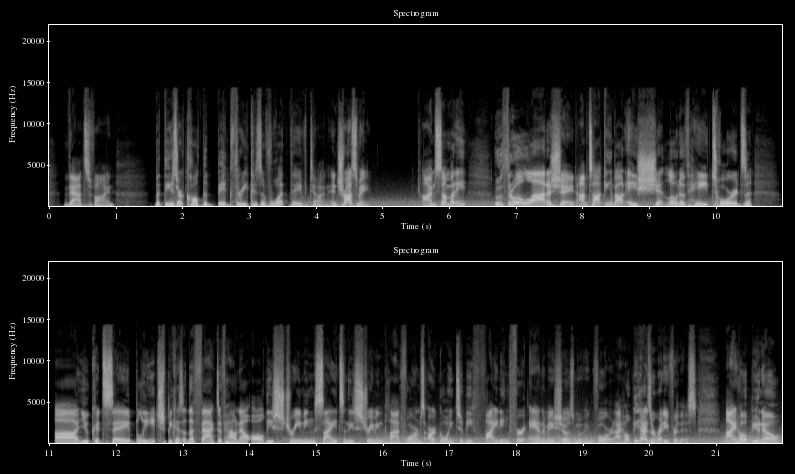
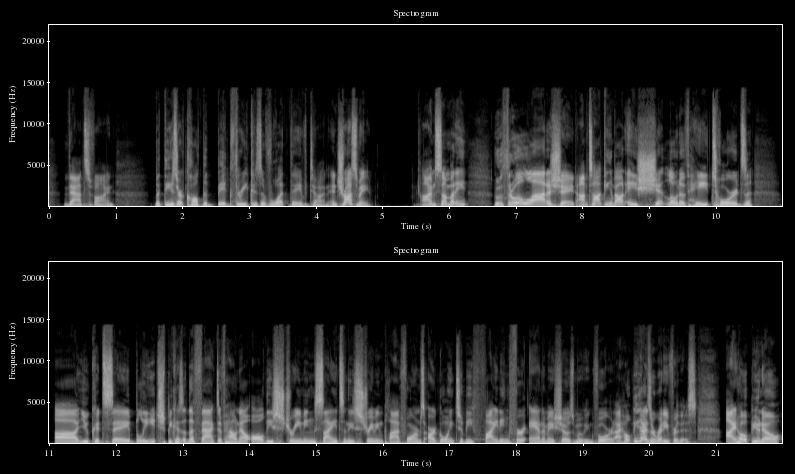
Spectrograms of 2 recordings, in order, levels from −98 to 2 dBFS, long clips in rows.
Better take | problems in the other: second | wind noise on the microphone; occasional gusts; from 3.5 to 10 s and from 14 s on; 15 dB below the speech

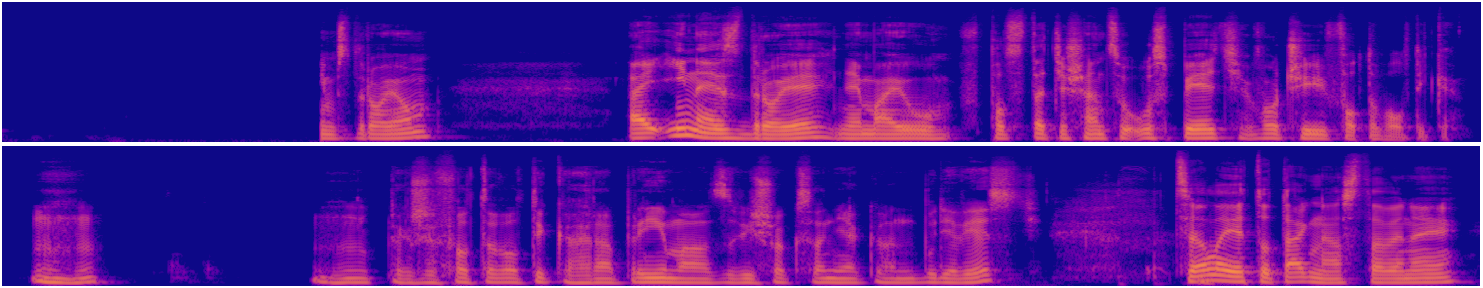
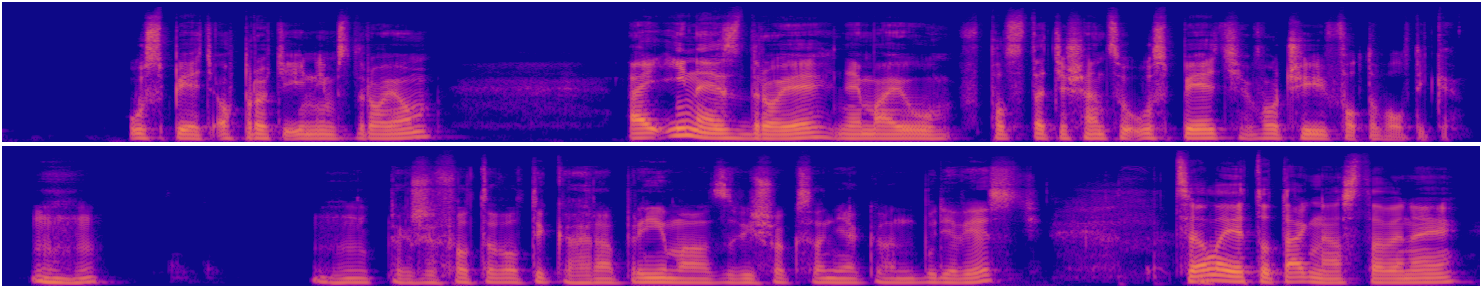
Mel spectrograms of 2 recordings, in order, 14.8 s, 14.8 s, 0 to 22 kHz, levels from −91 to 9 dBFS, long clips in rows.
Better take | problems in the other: second | audio cutting out; at 0.5 s for 1 s

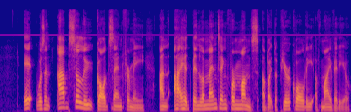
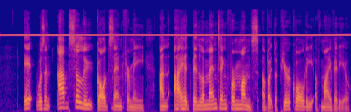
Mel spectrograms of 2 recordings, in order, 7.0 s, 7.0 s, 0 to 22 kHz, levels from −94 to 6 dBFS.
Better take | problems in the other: first | high-pitched whine; loud; throughout; 6 kHz, 7 dB below the speech; faint in the first

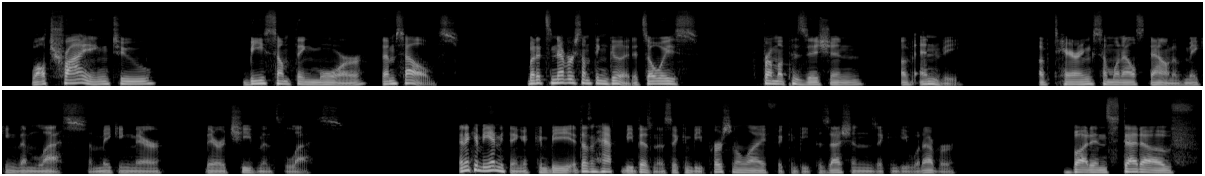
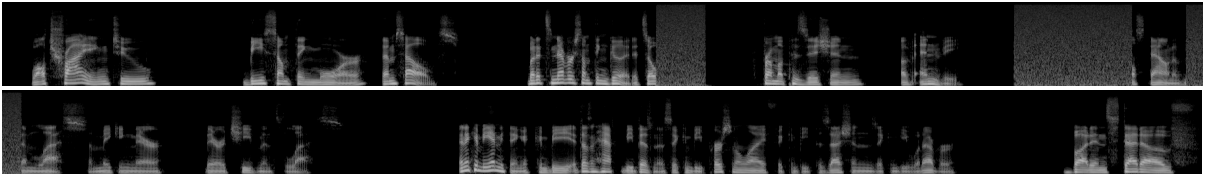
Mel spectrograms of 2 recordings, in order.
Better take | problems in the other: first | audio cutting out; filled with static; at 6.5 s, at 10 s for 1 s and at 12 s

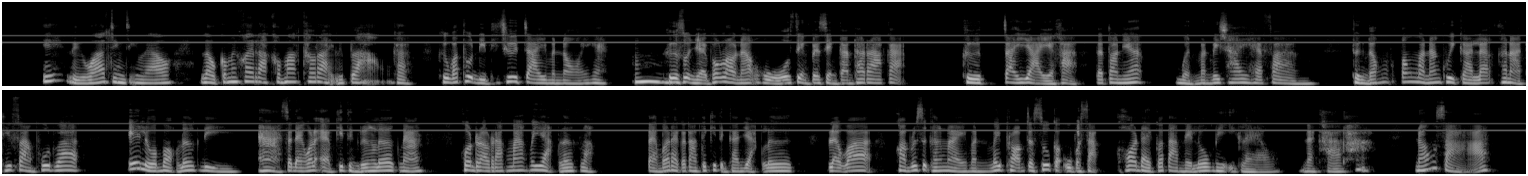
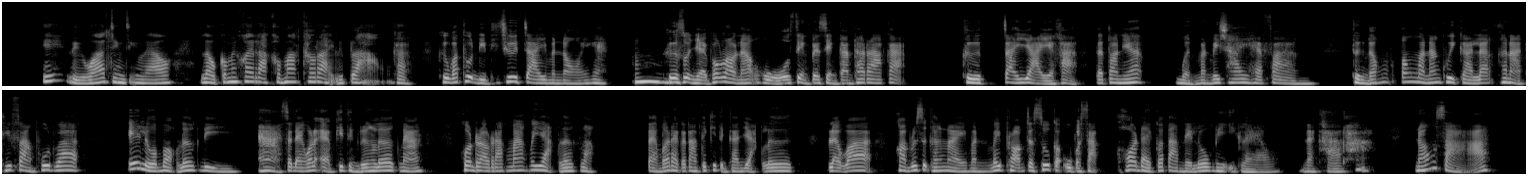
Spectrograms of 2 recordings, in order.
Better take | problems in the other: second | high-pitched whine; noticeable; throughout; 3 kHz, 15 dB below the speech

